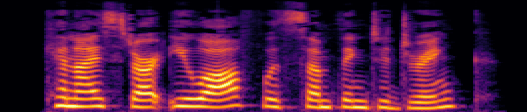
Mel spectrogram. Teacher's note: with something to drink notice how the question starts with can since this is a yes no question the intonation Rises at the end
